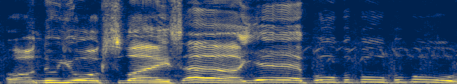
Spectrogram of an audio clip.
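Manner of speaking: exaggerated New York accent babble; mock New Yorker. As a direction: imitate a New Yorker gushing over a slice. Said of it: "so he's gonna go like".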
